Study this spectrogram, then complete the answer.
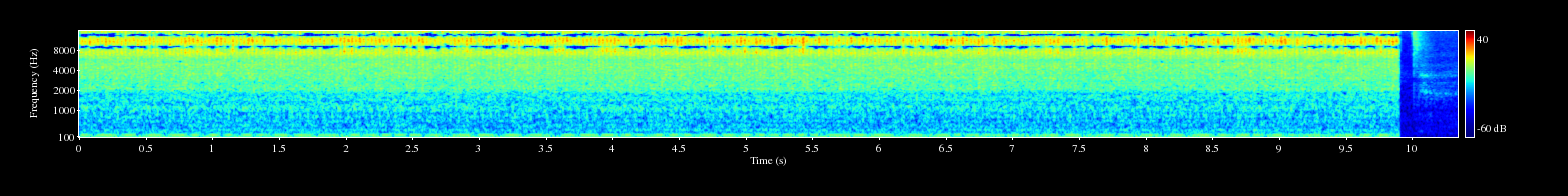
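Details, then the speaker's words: BMW M3 E30 with S14 engine: a steady but lumpy, faintly stumbling idle after the ignition and coil were replaced but before the new spark plugs arrived. Worn, oxidised plugs cause misfiring; the idle is smooth once they are replaced. "Malheureusement, les bougies n'arrivent pas de suite. Donc j'en arrive à ce résultat-là."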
